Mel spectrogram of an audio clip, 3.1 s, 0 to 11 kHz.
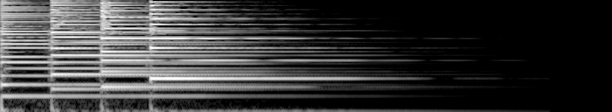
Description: F 7th Suspended 4th Sharp 5th F down Guitar Drop D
